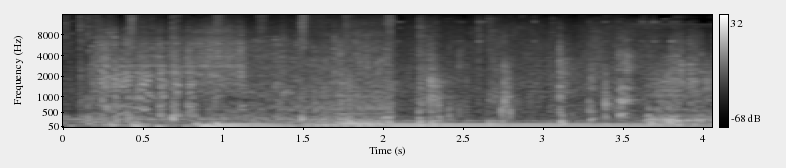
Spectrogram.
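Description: A car engine starting and pulling away, under background music with a low, steady bass.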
